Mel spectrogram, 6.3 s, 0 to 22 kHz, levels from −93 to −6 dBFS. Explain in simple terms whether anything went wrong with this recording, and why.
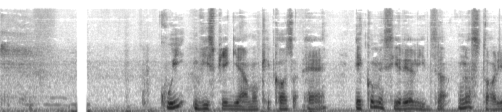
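Something went wrong. The speech cuts out briefly at 0.96 s and comes back at 1.13 s. This is a digital broadcast dropout. The receiver stopped getting good data, so it went silent with a quick fade. What was sent in that gap is lost for good.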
